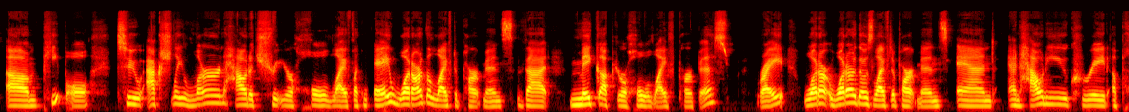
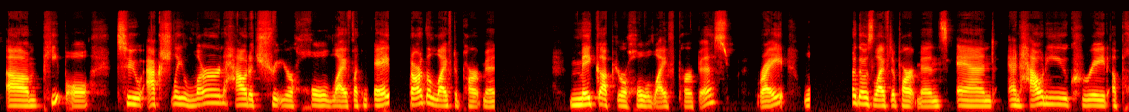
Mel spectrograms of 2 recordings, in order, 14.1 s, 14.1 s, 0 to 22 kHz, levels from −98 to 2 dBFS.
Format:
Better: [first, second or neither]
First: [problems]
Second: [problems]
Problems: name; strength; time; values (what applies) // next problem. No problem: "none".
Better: first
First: none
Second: audio cutting out; at 5 s, at 6 s for 0.5 s and at 10 s for 0.5 s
